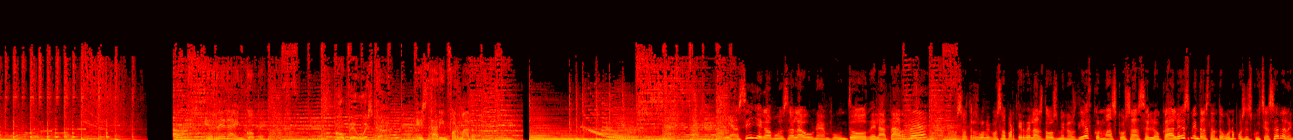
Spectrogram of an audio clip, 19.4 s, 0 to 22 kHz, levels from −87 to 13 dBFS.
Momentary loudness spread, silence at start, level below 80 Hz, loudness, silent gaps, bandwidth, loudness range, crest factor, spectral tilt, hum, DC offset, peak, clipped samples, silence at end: 5 LU; 0 s; -40 dBFS; -29 LUFS; 2.22-2.57 s; 15.5 kHz; 2 LU; 14 dB; -5 dB/octave; none; under 0.1%; -16 dBFS; under 0.1%; 0 s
